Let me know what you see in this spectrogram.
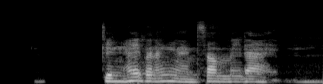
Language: Thai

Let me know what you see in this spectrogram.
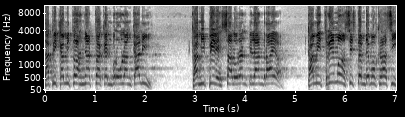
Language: Malay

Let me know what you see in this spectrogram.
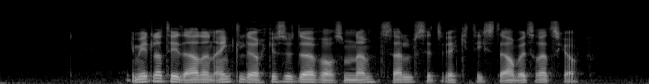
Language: Norwegian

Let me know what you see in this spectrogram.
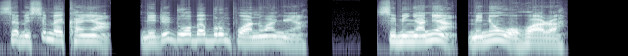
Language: Akan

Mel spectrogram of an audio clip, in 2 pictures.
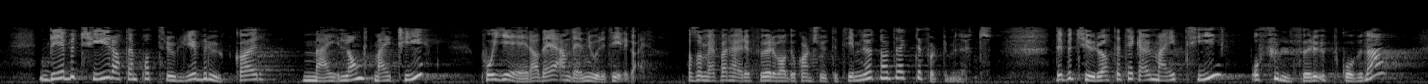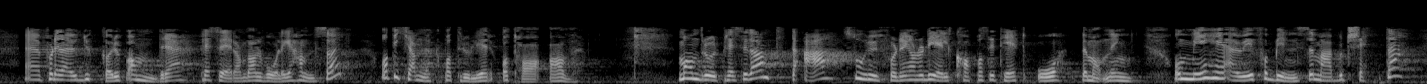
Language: Norwegian Nynorsk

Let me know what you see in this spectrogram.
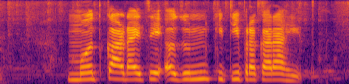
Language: Marathi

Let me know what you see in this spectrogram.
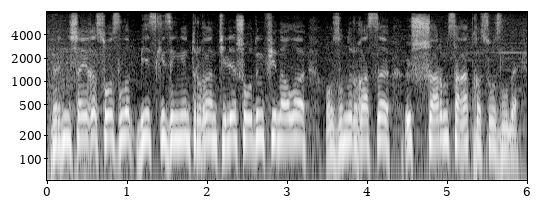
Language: Kazakh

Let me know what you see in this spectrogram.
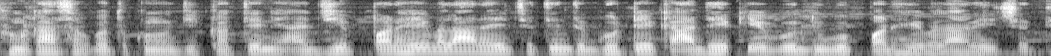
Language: Maithili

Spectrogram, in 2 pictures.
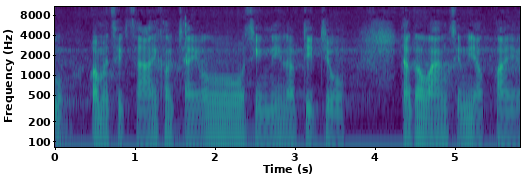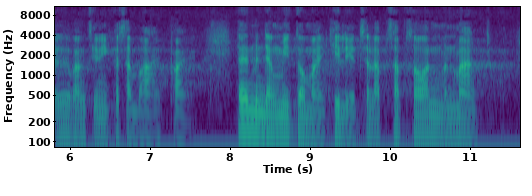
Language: Thai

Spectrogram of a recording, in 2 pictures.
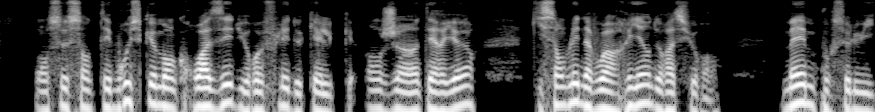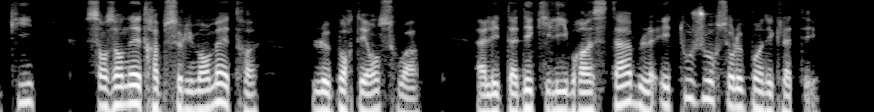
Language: French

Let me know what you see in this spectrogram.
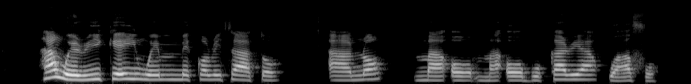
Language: Igbo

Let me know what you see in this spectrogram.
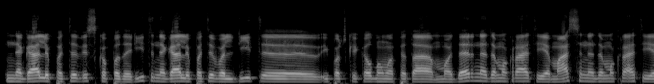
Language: Lithuanian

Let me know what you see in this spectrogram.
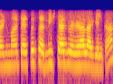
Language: Marathi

